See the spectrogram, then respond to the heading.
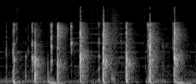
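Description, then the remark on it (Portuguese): A short burst of applause: hands clapping in a quick, fairly steady rhythm, around eight or nine crisp, sharp claps over two seconds, with no one speaking. “Salva de palmas para vocês, seus maravilhosos maravilhosos.”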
